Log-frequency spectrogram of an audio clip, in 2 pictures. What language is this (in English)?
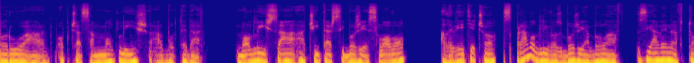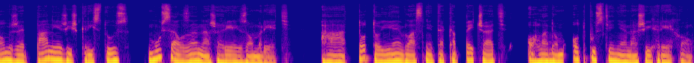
Slovak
